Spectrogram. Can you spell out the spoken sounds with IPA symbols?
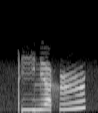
tʼ i lʲ a x ə˞

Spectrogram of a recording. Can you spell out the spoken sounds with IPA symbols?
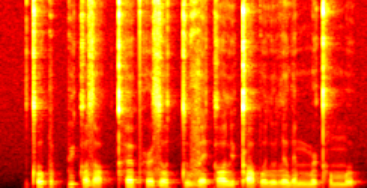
tʼ o p œ pː y k ɔ z ɒ | kʰ œ pʰ ə˞ z o tː u v ɛ k ɔ l y kʼ ɒ p o l u l ə w ɛ mː ə˞ kʰ o mː o

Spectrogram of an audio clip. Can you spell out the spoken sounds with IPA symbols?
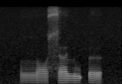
lː ɔ s ɐ l u ʔ ə

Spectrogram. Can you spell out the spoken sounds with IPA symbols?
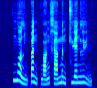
n̪ w ɔ˥˩ l i˩ ŋ p a˥˩ n p w ɑ˧˥ ŋ x ä˧˥ m ə˥˩ n t͡ɕ ɥ ɛ˥ n l y˥˩ n

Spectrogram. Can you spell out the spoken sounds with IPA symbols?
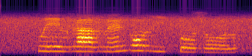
kʷ eː˨ l ɣ a˨ v ɛ̃˨˦ ɡ ɔ˧ ɣ i˨ k͡p o˨ z o˨ l

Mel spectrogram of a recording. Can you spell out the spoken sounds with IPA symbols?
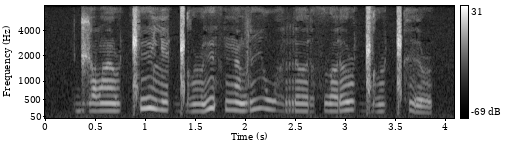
d͡ʒ ʊ lˠ æ̃ ɹ ǁ ĩ lʲ æ ɡ͡ǁ ʊ ɹ ĩ θ ŋ æ̃ v ɾ i w ə̤ r ə ɾ ə̤ θ ð ʌ ɾ ə ɹ ɡ͡ǁ ʊ ɹ ǁʰ ɪ ɹ

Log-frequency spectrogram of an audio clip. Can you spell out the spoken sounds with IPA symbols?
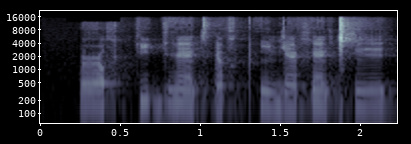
ʕ u χ t͡ʃʼ i ɡʱ ɛ̃ t͡sʼ ɛ̃ χ pʰ ĩ ɟ æ̃ x ɛ̃ ǀʰ ɪ

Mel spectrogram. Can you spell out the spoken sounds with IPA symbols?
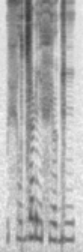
ç u˨ d͡z ə˦ ɽ i˨ fʲ ə˞˨ ɡ i˧

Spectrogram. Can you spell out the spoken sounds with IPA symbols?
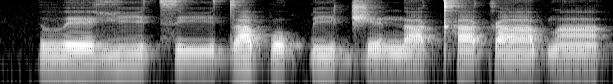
β e˨ ɣ iː˦ t͡s iː˨ d a˦ p o˨ k͡p i˦˨ d͡ʒ e˨ n a˨ kʰ a˦ k aː˦ b ã˦

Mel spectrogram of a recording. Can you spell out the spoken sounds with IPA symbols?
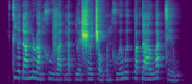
t̪ i˧ ə̯ ɗ a˧˥ n ɹ a˨˩ ŋ x u˨˩ v a˨˩ t̚ ŋ a˨˩ t̚ v e˨˩˨ ʂ əː˨˩˦ c ɔ˨˩˨ w ʔ ə˨˩˨ m x u˨˩˦ ə̯ w əː˦˥ k̚ v a˦˥ k̚ ɗ aː˧ w a˦˥ k̚ s e˨˩˨ w

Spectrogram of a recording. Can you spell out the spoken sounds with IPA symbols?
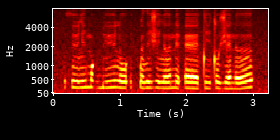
θ yː l i m ɔ ɡ͡b yː l o ʔ y k͡p ə ð i ʒ i l əː n e ʔ ɛː t i t o ʒ ɛ n əː

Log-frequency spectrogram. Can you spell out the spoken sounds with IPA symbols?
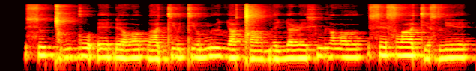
s ʉ˦ ɡ͡ǀ u˧ ɡ o˦ ʔ e˧ ɗ e˨ lˠ ɵ˨˦ b a˨ tʲ u˧ tʲ o˧ m ʉ˦ ʎ a˧ ǀ a˨ lˠ b e˨ ʎ ɐ˧ ɭ e˧ x m i˦ lˠ ɵ˦ | s e˦ s lˠ a˦ tʲ ɐ˨ s lʲ e˧

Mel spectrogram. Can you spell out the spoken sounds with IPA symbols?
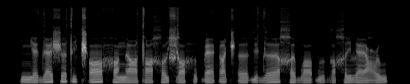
ɲ ɛ d æː ʃ ɜ t i t͡ʃʼ ɒː h ɒ n ɜː tˤ uː χ ʊː ɕ ɒː h ʊ ɓ æ ɠ ɑ t͡ʃʼ ɜː ɠ ɪ d ɜː χ ə b ɒː ɓ ʊː ɡ ɒ χ i l æː ʕ u

